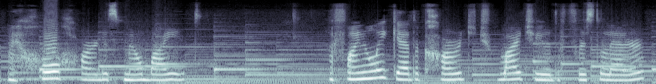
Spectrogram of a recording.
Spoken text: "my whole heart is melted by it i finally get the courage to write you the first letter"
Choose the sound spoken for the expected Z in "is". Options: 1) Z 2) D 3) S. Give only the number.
3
